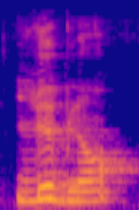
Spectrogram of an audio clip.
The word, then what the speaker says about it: Leblanc: Girard, Henri, Leblanc, Mathieu, Renoir, et Simon. Notice again, that's right, the last letter isn't pronounced.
